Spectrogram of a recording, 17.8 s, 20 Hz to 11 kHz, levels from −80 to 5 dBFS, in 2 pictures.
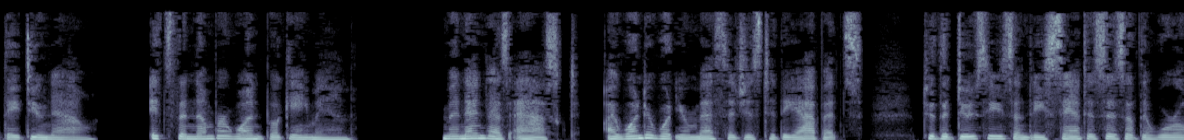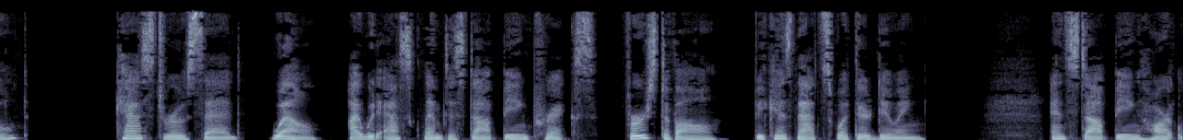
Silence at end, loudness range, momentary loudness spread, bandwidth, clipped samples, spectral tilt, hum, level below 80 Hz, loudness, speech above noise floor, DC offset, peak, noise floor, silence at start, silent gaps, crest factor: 0 s; 2 LU; 8 LU; 10.5 kHz; under 0.1%; -5 dB/octave; none; -60 dBFS; -24 LUFS; 27 dB; under 0.1%; -8 dBFS; -50 dBFS; 0.05 s; 0.76-1.12 s, 2.71-3.33 s, 9.12-9.74 s, 15.86-16.22 s; 16 dB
